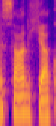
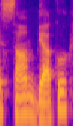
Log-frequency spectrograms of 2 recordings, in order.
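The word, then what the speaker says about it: 三百: इसी तरह यहां पर इसे सानिया याकू आप कभी भी नहीं बोलेंगे। आप इसे बोलेंगे साम ब्याकू।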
